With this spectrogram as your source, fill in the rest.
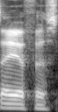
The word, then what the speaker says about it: Aethys: Seems really obvious that it's pronounced Aethys now.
